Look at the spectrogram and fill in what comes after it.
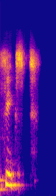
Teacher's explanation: the words ending in a sound that is pronounced only with your lips but not with your vocal cord so here there is no vibration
